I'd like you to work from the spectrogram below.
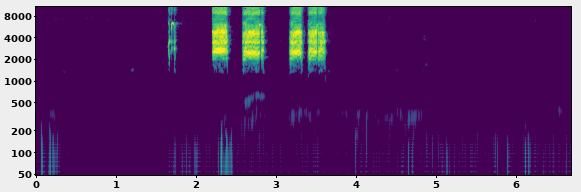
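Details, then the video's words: Black francolin giving its full call: one brief scratchy opening note followed by four loud, harsh, rasping bursts in a clipped rhythm, with soft low murmurs in the background. "black francolin calling, titer ki saf awaz"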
